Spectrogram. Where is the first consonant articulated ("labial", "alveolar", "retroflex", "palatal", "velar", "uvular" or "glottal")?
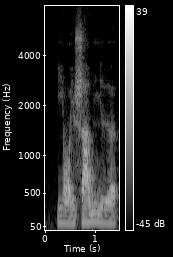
palatal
